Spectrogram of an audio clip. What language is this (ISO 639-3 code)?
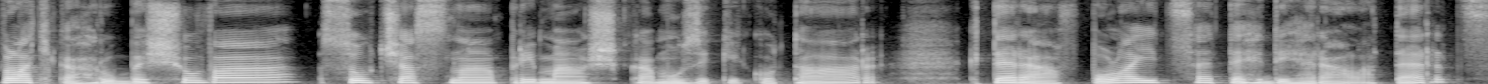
ces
